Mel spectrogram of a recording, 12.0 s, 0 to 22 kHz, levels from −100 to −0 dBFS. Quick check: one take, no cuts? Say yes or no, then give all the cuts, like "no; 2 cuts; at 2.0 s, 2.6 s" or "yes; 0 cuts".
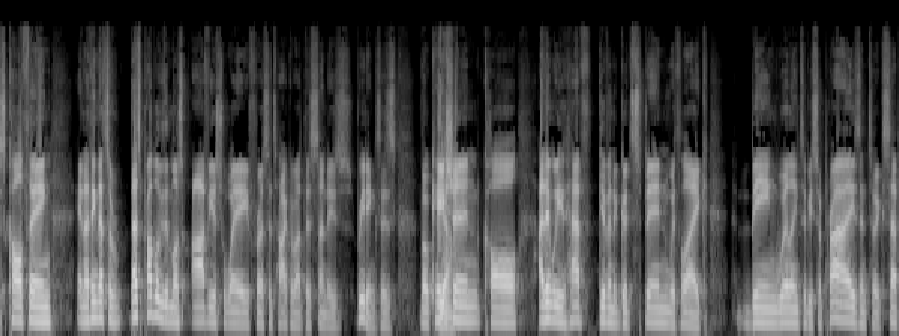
yes; 0 cuts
